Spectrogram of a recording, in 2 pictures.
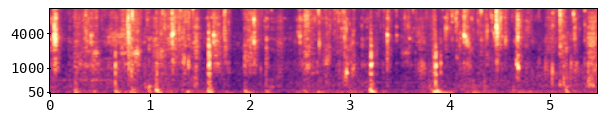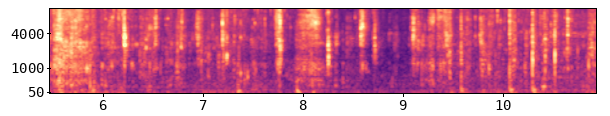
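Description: Close-miked eating sounds: fingers squishing and mixing rice and curry gravy on plates, with chewing and lip-smacking, a dense run of irregular clicks and smacks.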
